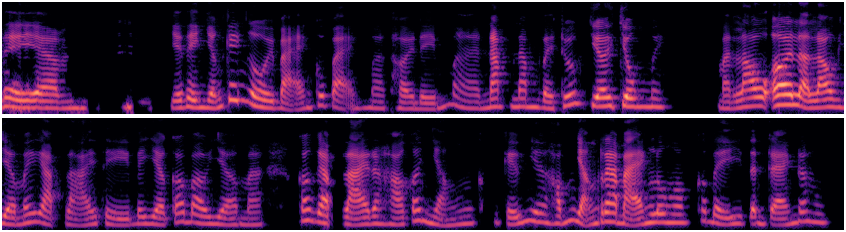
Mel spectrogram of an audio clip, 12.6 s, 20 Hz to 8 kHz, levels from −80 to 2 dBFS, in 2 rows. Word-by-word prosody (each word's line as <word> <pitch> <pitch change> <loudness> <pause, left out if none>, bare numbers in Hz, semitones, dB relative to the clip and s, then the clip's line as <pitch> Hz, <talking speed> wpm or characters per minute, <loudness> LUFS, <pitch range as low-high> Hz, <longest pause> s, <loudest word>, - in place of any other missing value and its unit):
thì, 200 -4 +4
à, 185 -2 +5
ừm, 180 0 -5 0.6
vậy 185 - -2
thì 200 -2 +2
những 190 -2 -1
cái 400 -1 +1
người 230 - +2
bạn 190 - -5
của 255 - -3
bạn 175 - -6
mà 175 -1 -11
thời 165 -2 -6
điểm 160 +7 -7
mà 195 -10 -10
5 215 +4 0
năm 215 -1 -4
về 180 -3 -2
trước 275 - -3
chơi 235 -1 +5
chung 220 -2 +3
đi, 210 -1 -6 0.4
mà 175 -2 -6
lâu 220 +6 +3
ơi 270 +2 +11
là 260 -7 +6
lâu 200 +2 +3
giờ 190 -3 0
mới 215 +6 -5
gặp 190 - -4
lại 165 +2 -8
thì 160 -4 -7
bây 190 +1 -7
giờ 175 -3 -2
có 235 +5 -5
bao 220 -5 -3
giờ 180 -3 -5
mà 165 0 -11 0.2
có 275 - -2
gặp 220 -6 +2
lại 170 +3 +2
rồi 195 -1 -3
họ 170 -1 -5
có 270 - -3
nhận, 185 - -7 0.2
k - - -26
kiểu 175 +1 -3
như, 245 -2 -3
hổng 215 +6 -4
nhận 215 -5 0
ra 245 0 +5
bạn 220 - +2
luôn 230 0 0
hông? 220 0 -3
Có 265 - -10
bị 195 -3 -4
tình 190 0 -2
trạng 160 +4 -2
đó 250 - -5
hông? 235 -3 -9
195 Hz, 285 wpm, -25 LUFS, 180-230 Hz, 0.6 s, ơi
